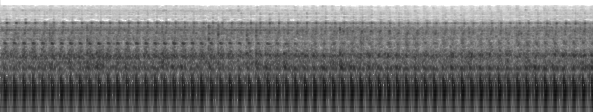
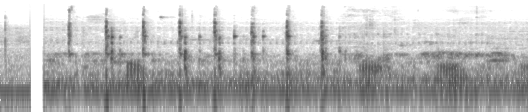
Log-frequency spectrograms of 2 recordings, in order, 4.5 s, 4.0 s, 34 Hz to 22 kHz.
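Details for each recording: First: Kymco Visar 110 scooter after replacing the connecting rod with a new crankshaft assembly for an internal knocking noise: fast, even single-cylinder putter, about 3.5 beats per second, no deep knock; normal running, bottom end now healthy. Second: Kymco Visar 110 scooter, over 5 years old, with a knocking noise inside the engine; the removed crankshaft is turned by hand: sharp uneven metallic clacks from excessive big-end play; worn connecting rod big-end, side bearings still good.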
